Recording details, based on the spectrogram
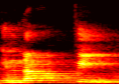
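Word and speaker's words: Innaphi: Pronounce it properly with me. Phanek, P-H-A-N-E-K. Phanek and Inafi.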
